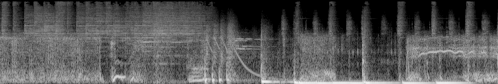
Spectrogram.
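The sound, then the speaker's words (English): A horse lets out a loud neigh that slides downward, followed by sharp clip-clopping hoofbeats over a deep low rumble. No one speaks. “What in the world is that? The horse style?”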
